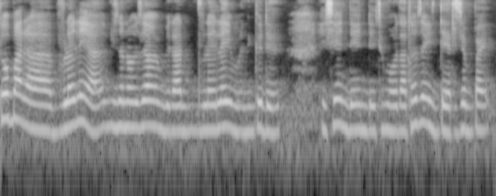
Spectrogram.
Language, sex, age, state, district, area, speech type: Bodo, female, 18-30, Assam, Kokrajhar, rural, spontaneous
